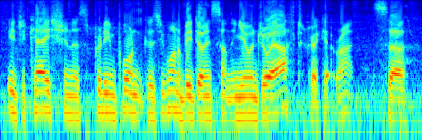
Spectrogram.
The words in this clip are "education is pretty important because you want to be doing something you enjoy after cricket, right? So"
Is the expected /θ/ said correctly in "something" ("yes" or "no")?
yes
